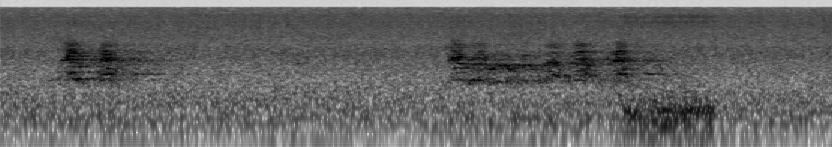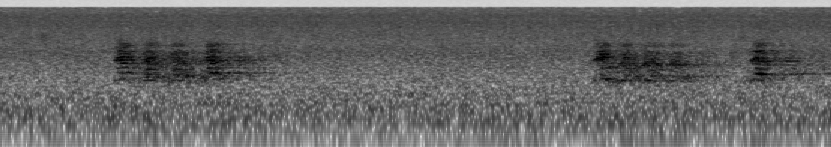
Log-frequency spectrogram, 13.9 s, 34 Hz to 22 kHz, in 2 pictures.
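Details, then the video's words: Night barking by dogs at 11.30 pm in a very remote rural part of the UK, repeated night after night for seven months: four clusters of rapid, sharp barks roughly every four seconds, distant, with a brief low rumble and constant background hiss. "Incessantly barking dogs"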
